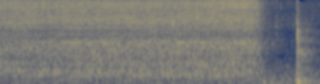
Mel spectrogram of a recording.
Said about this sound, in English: And actually, I'm gonna run some cold water on them too, just to cool them down.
